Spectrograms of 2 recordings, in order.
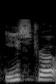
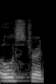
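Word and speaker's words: Eostre: So anyway, it's pronounced Istra or Ostra, depending if you're an Anglo-Saxon or if you're a Roman or, you know, the different pronunciations.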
